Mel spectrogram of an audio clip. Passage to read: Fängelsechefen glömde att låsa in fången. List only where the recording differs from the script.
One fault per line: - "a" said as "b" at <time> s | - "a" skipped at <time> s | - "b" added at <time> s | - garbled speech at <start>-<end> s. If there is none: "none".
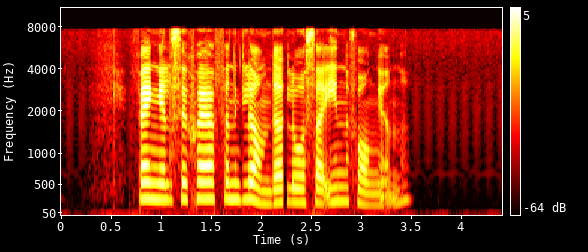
none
